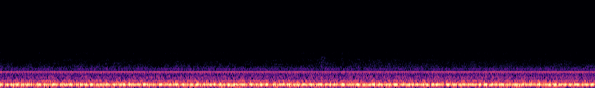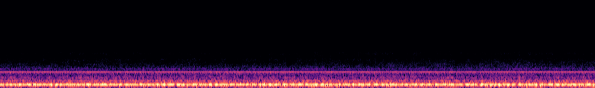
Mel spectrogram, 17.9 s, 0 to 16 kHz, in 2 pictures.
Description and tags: Empty Computer Room Ambience
Some ambience I recorded of a computer I frequently used at Teesside University, recorded with my Samsung Galaxy S21 phone and edited to loop with Audacity 2.4.2.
